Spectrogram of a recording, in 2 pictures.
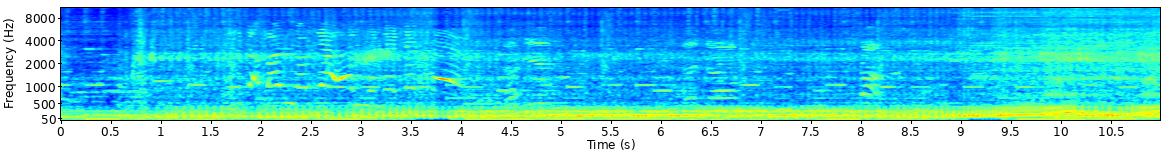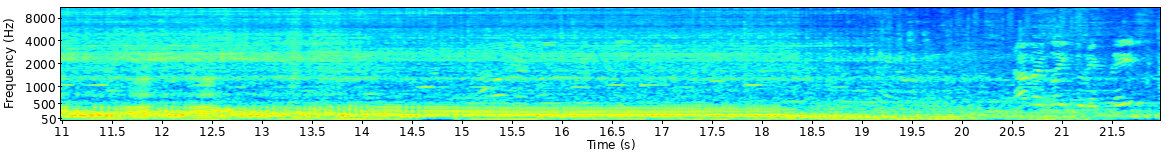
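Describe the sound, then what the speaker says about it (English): A small engine of a homemade mini car runs with a steady buzzing putter throughout, with people and children talking over it. "let's start the engine to hear the sound."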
